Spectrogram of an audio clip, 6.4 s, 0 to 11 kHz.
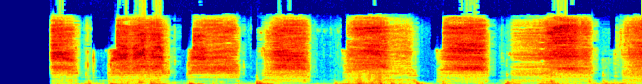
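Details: Barn owlets in a nest box at night, 10:20 pm on 5/2/23, excited as food is delivered; harsh, hissing screeches come back to back, about eight bursts in six seconds, with soft thumps and scuffling.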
